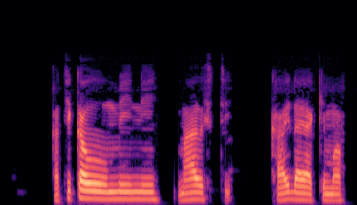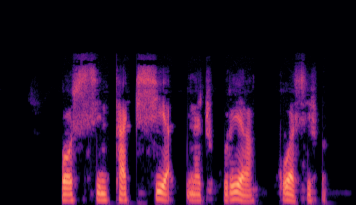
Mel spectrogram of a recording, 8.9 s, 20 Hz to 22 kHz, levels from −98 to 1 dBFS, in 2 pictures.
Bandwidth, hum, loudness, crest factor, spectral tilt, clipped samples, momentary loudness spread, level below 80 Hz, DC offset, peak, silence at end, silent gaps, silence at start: 6.2 kHz; none; -23 LUFS; 22 dB; -8 dB/octave; under 0.1%; 15 LU; -68 dBFS; under 0.1%; 0 dBFS; 0.4 s; 2.12-2.16 s, 3.01-3.39 s, 4.51-4.81 s, 7.81-7.88 s; 0.65 s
